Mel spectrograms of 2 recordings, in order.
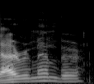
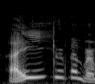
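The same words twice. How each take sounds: First: Said in the usual way. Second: "I remember." jumped far higher in a sing-song lilt. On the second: Shown as a demonstration. Echoing the tweet he wants from viewers, sung high. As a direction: chirp "I remember." up high like a cute echo.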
